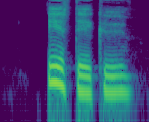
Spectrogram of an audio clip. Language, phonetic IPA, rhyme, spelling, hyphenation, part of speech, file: Hungarian, [ˈeːrteːkyː], -kyː, értékű, ér‧té‧kű, adjective, Hu-értékű.opus
- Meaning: of … value, having a value of, worth of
